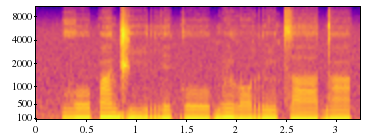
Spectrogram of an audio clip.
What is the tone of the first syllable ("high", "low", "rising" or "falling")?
low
